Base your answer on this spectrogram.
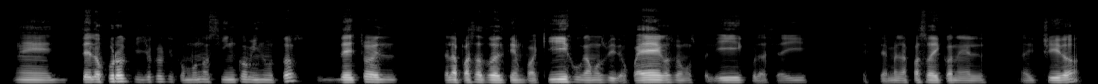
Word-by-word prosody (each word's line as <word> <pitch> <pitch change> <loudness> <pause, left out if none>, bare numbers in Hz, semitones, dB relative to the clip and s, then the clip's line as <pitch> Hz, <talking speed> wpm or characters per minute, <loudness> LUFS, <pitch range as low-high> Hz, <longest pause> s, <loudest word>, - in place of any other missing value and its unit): eh, 105 -1 -4 0.2
te 115 - +3
lo 115 - +2
juro 140 0 +4
que 110 -3 -18
yo 115 +1 -12
creo 130 +1 -9
que 120 - -21
como 105 +1 -10
unos 115 0 -9
5 110 +1 -7
minutos, 110 - -4
de 210 - 0
hecho, 110 +2 +2
él 110 0 -1 0.4
se - - -9
la 110 0 +3
pasa 105 +2 -1
todo 105 0 +6
el 100 - +2
tiempo 105 -2 -5
aquí, 115 +5 +3
jugamos 105 -2 -7
videojuegos, 105 +2 +5
vemos 100 -1 -11
películas, 100 -1 -5
y - - -20
ahí, 100 +1 -14 0.5
este, - - -18
me 95 - -9
la 95 - -8
paso 100 +1 -5
ahí 100 - +2
con 95 0 -6
él 95 +1 -10 0.3
ahí 95 +1 -15
chido, 100 +1 0
105 Hz, 200 wpm, -24 LUFS, 100-110 Hz, 0.5 s, todo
